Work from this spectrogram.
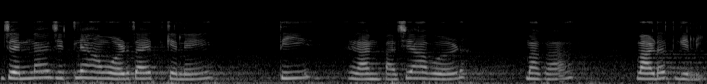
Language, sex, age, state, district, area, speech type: Goan Konkani, female, 18-30, Goa, Quepem, rural, spontaneous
